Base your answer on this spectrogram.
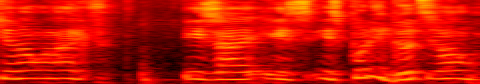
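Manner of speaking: high-pitched turtle creature voice. A player shows how the turtle druid he plays talks: Obo the turtle druid voice. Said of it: "he talks like this".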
